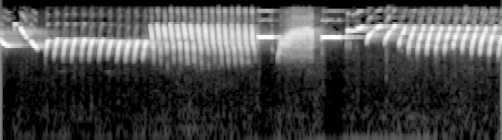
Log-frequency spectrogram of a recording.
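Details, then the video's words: Canaries in full song for training: a steady fast roll of repeated notes, a higher buzzy trill, a short hissing burst, then pure whistles and another rapid rolling series. "Canários Begie cantam muito"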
